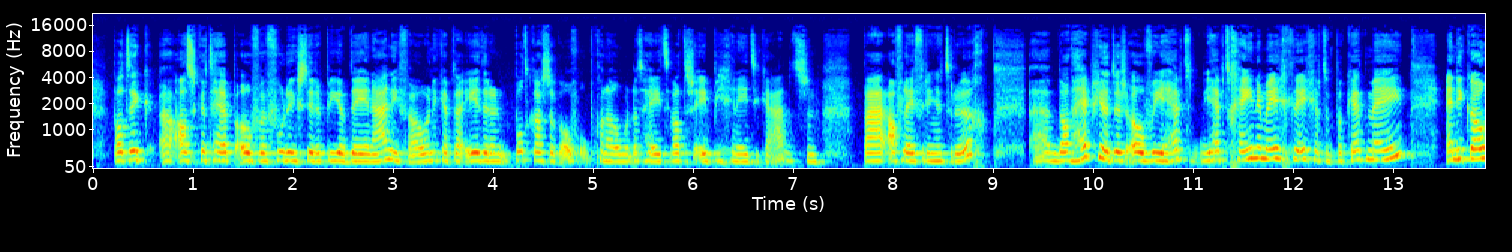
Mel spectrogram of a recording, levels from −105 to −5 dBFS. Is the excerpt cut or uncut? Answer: cut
